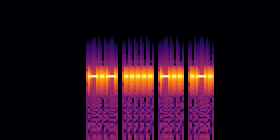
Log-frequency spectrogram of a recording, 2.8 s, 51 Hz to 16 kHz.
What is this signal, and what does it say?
Morse code, heard as a keyed tone, about 40 wpm, 700 Hz. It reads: K5DR
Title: USA Call Signs - 4 Characters - 4x Character Spacing - 40wpm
